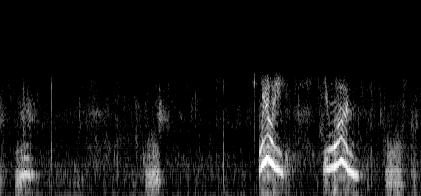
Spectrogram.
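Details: Two dogs, a three-month-old standard schnauzer and a Bichon, playing tug-of-war indoors; short scattered play growls and two louder yelping whines with rising and falling pitch, separated by quiet gaps.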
